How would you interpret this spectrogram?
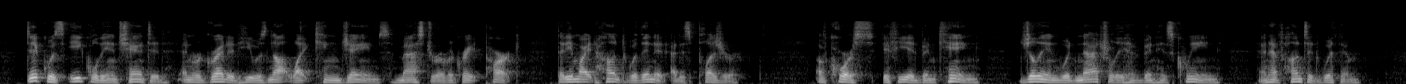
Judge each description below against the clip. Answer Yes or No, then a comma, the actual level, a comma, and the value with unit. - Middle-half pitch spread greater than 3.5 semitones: Yes, average, 4.5 semitones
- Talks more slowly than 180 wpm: No, average, 190 wpm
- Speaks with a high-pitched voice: No, low, 100 Hz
